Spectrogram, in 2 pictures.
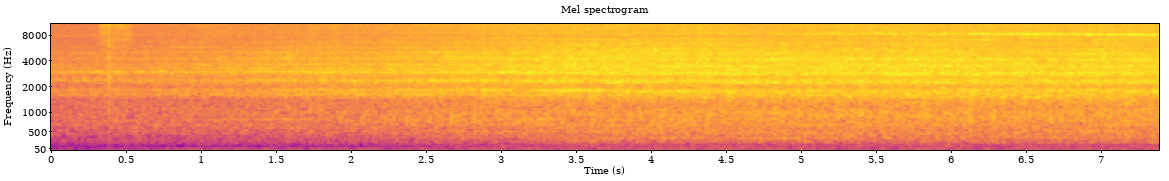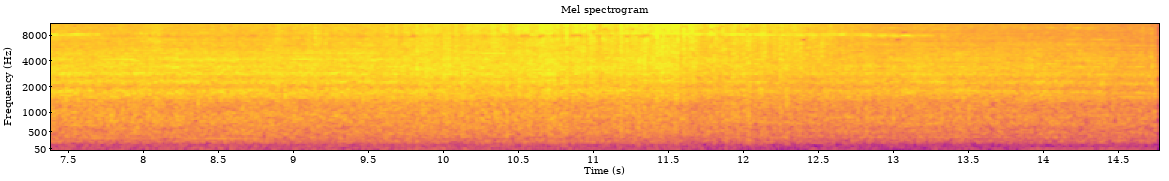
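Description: Class 390 Pendolino electric train passing at speed: rushing wheel-on-rail noise with a steady high whine. It grows louder over the first few seconds, stays loud while the train goes by, and fades away near the end.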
